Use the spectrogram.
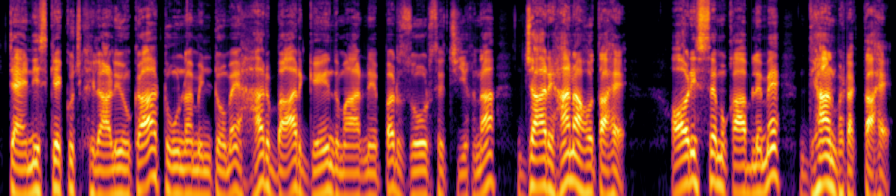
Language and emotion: Urdu, disgusted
